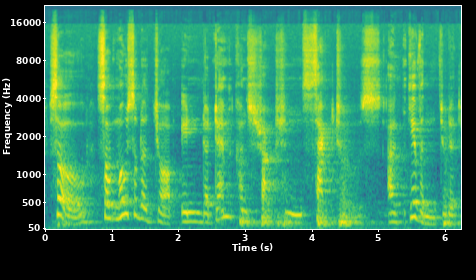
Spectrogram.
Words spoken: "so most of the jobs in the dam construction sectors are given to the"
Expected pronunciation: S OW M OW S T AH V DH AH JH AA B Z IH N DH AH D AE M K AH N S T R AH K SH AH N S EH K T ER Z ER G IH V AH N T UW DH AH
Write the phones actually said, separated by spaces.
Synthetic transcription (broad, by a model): S OW M OW S T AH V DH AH JH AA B IH N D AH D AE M K AH N S T R AH K SH AH N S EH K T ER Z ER G IH V AH N T UW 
